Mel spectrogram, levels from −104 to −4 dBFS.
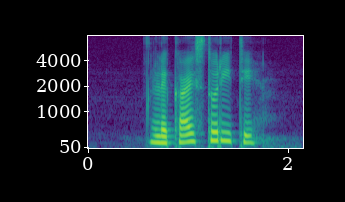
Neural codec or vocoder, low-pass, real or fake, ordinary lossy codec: none; none; real; none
